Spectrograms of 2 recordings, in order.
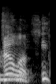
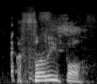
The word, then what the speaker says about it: Filippo: Phillip. Yeah, good man. I knew you could do it. Well done. Filippo. You got that extra syllable.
